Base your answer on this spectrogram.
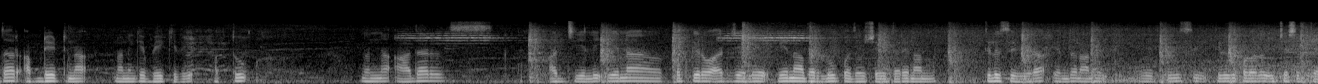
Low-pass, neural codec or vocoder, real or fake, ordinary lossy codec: none; none; real; none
